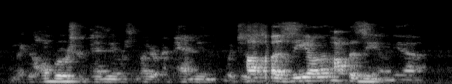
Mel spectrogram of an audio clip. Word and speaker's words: Papazian: Papazian, yeah. How do you spell it?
